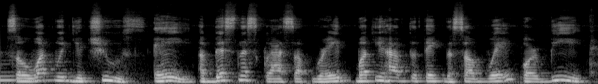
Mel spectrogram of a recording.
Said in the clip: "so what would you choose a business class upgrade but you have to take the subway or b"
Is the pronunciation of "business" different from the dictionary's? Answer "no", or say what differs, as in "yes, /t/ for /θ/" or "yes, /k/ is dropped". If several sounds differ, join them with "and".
yes, /s/ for /z/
